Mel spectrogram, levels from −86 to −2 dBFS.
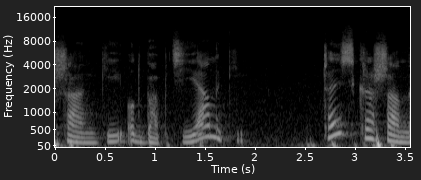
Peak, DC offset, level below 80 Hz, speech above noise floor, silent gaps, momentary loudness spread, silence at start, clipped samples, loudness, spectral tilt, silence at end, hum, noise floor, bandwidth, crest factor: -20 dBFS; under 0.1%; -50 dBFS; 26 dB; none; 21 LU; 0 s; under 0.1%; -42 LUFS; -5 dB/octave; 0 s; none; -66 dBFS; 14 kHz; 22 dB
